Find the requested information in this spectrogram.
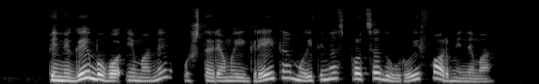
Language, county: Lithuanian, Vilnius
